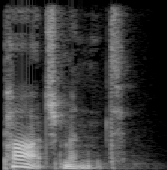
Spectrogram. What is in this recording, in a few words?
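"parchment", British English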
